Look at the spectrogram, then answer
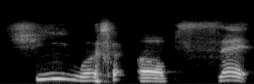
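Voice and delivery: slow, laughing emphasis; laughing, drawn out. Shown as a demonstration. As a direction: stretch it out through a laugh. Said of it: "when I tell you".

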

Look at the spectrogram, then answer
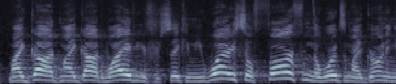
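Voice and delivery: loud, pleading cry to God; loud anguished plea from the psalm. Acted. Preacher voicing the psalmist's anguished cry.

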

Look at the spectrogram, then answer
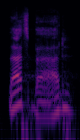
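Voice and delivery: quiet, dismissive shrug of a line; indifferent shrug. Retold or imitated. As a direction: say it like it's no concern of yours. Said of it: "you don't just go".

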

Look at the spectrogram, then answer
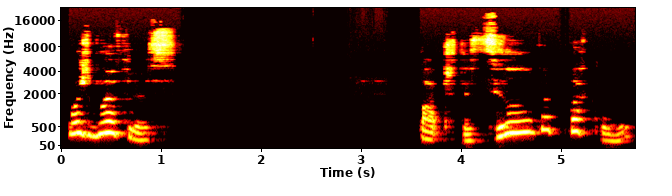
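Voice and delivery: usual speaking voice

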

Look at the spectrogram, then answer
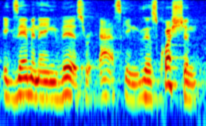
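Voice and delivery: low, subdued mock musing to oneself; asking oneself. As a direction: quietly voice a listener's private doubt, haltingly. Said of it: "might be asking to yourself".

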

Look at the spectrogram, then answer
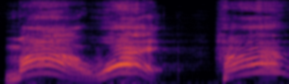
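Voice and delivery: retold shout down the phone; loud talking. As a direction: holler to someone hard of hearing. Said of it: "I'm talking loud for me".

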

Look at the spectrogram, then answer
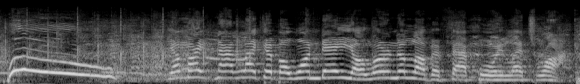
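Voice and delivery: trash-talk it like a wrestling entrance; cocky mock wrestler. Brother's cocky wrestler-style entrance.

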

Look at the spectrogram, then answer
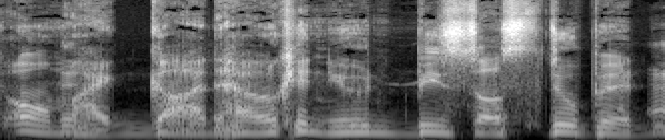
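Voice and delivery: slow, drawn-out mock Indian accent, exasperated. Scammer insults the victim, slow exasperated mock Indian accent. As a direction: imitate the scammer's angry Indian accent, stretched out slowly. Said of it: "In my best Indian accent".

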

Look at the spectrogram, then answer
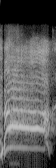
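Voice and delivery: sudden high frustrated yell. Real, not acted. In the car, angry at the guard: high yell. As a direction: let out a sharp angry yell. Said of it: "It got me just".

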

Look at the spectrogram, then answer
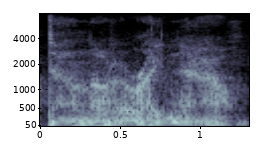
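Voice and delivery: unvoiced whisper aside. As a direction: breathe it like a secret. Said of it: "That was [name]".

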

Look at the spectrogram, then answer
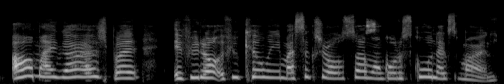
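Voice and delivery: high-pitched mock panicked plea; mock pleading. Imagined victim begs her not to kill him, mock pleading. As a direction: beg for your life, hammed up.

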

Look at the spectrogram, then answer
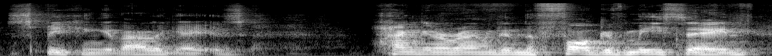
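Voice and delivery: normal talking voice

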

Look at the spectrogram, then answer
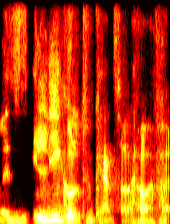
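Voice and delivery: mock-official French-accented claim. Fake Frenchman claiming a subscription cannot be cancelled, French accent. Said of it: "apparently in France".

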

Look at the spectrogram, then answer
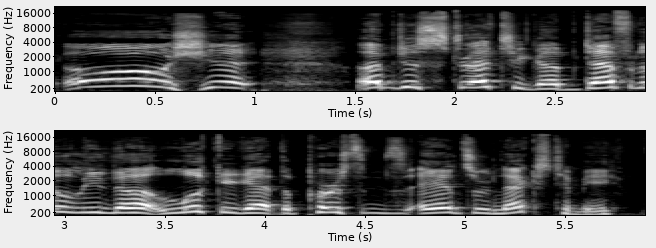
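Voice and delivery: high, strained stretching voice; faking a stretch. Acted. Pupil pretending to stretch while cheating, strained. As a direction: groan it out as if mid-stretch, overdone. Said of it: "you look over, you're like".

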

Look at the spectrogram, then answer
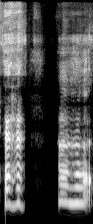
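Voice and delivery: high, soft mock laugh; quiet high-pitched put-on ha-ha; imitating Lois's funny laugh. Wife as her head gets licked, funny high giggle. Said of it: "funny laugh that she does".

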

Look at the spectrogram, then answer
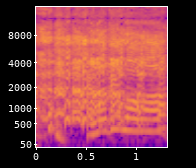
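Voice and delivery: high, laughing I love you; laughing shout-out. Real, not acted. Calling out to Lola through laughter, laughing. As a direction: laugh it out to an absent friend. Teasing shout-out to absent coworker.

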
